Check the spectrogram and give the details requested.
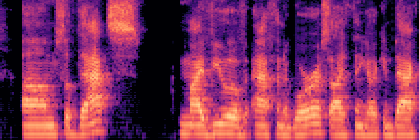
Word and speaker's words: Athenagoras: I always forget how to pronounce the name. I think that's right. Athenagoras. Athenagoras, okay, yeah.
